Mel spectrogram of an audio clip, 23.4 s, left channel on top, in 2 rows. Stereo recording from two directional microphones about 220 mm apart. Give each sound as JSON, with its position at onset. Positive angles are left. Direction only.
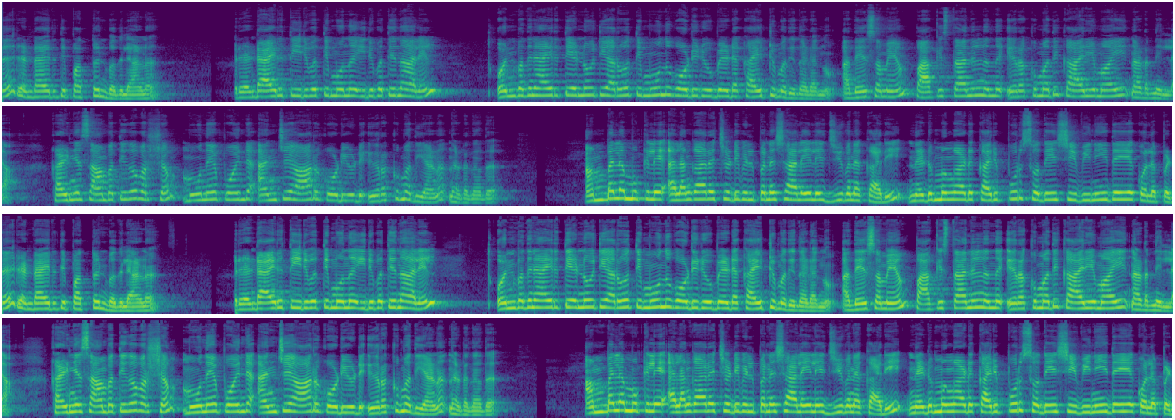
{"t": 0.0, "sound": "a woman's voice", "side_deg": -20}
{"t": 17.5, "sound": "a woman's voice", "side_deg": -10}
